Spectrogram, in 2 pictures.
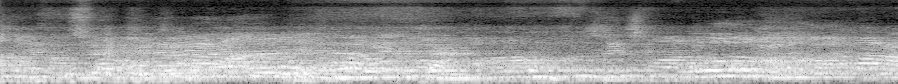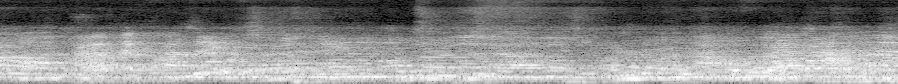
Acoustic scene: crowded indoor space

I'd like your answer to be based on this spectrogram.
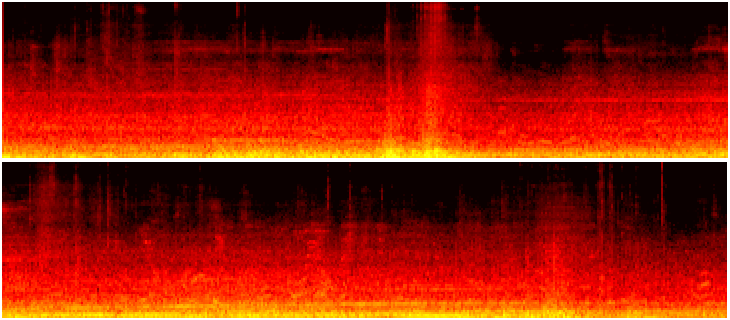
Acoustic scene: bus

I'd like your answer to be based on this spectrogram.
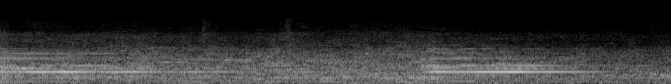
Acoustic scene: crowded indoor space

